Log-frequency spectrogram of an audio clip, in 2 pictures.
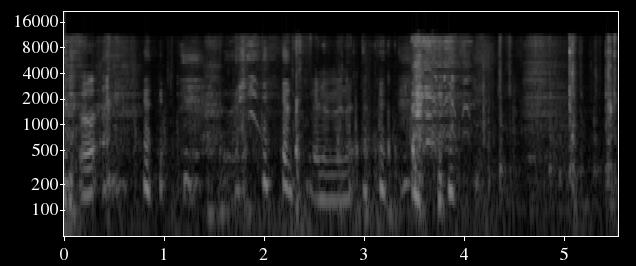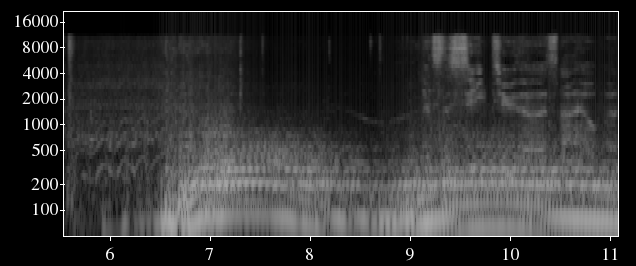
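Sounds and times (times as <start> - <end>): car engine starting and running: 5.4 - 11.0.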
